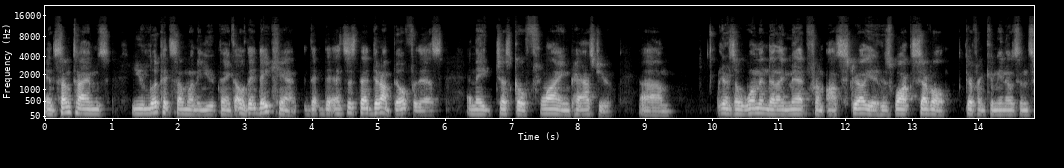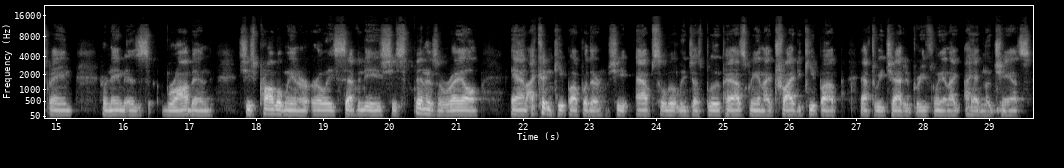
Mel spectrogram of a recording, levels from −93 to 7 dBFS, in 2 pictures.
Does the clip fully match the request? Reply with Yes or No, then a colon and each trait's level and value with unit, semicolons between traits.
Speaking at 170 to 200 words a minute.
Yes: average, 180 wpm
